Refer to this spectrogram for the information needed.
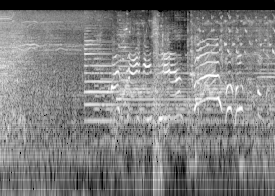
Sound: laughing

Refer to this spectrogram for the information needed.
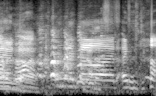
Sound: group laughing

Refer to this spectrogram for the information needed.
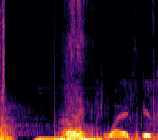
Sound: phone vibrating; zipping bag

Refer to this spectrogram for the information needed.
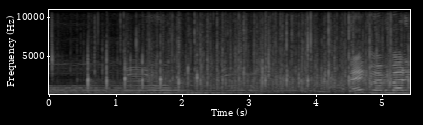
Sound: audience applauding; audience cheering

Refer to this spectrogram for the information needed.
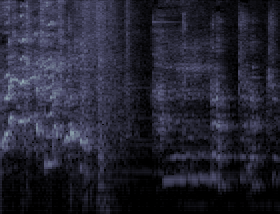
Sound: giggling

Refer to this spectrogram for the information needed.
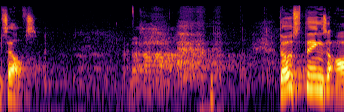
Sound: audience laughing

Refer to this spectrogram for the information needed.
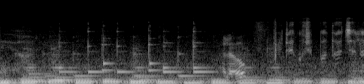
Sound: phone ringing

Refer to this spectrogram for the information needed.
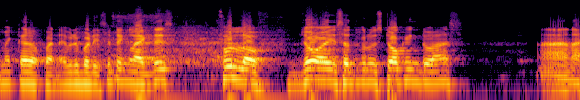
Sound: laughter

